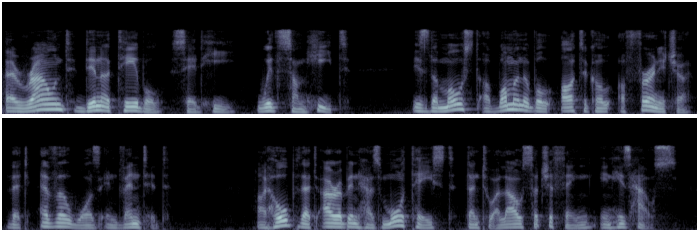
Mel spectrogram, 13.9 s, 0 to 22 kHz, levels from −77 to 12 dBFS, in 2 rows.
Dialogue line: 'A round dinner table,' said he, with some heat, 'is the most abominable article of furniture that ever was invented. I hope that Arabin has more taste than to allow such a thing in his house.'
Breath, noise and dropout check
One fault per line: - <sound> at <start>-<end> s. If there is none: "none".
none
